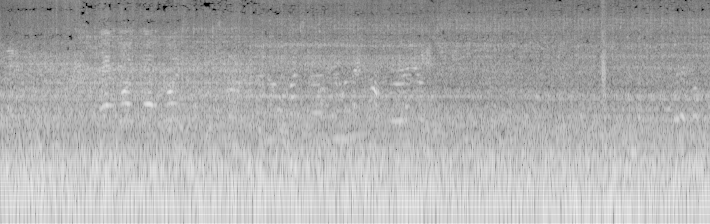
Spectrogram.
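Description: A steady low rumble of an idling vehicle engine, with faint voices talking indistinctly.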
